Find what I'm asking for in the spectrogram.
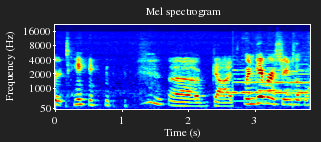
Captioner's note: laughs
